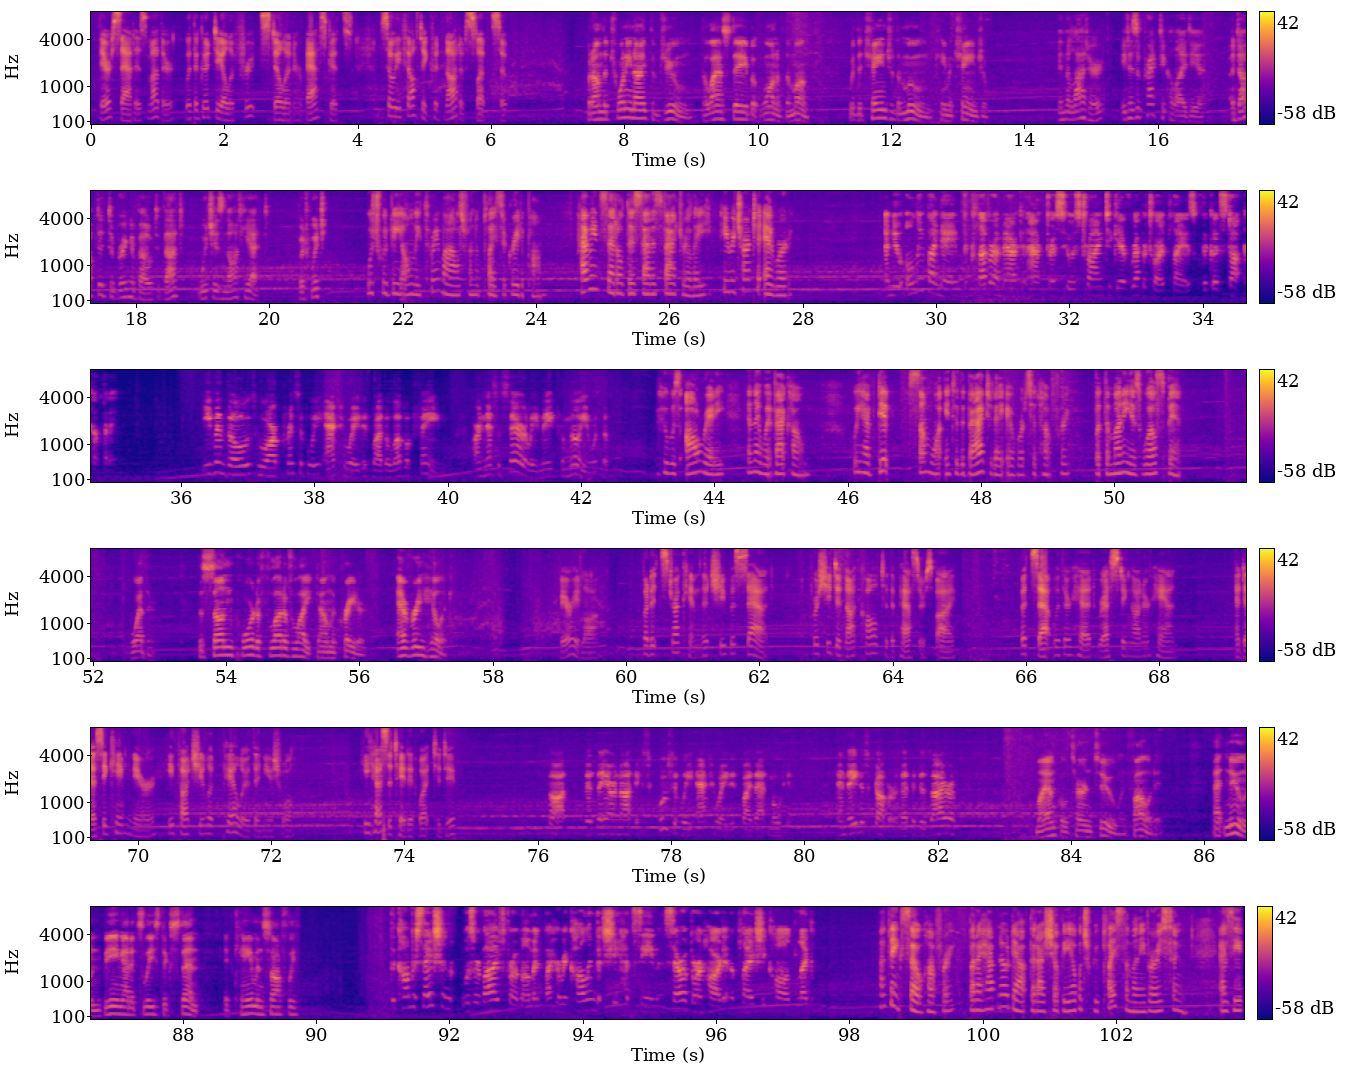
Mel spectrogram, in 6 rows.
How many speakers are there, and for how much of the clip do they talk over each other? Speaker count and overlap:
6, no overlap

